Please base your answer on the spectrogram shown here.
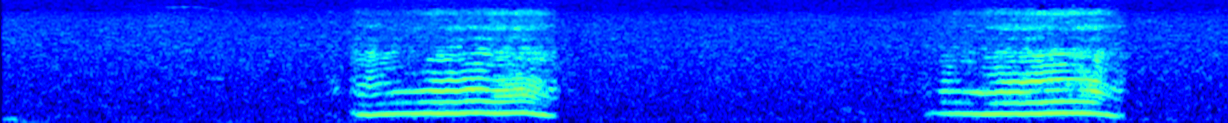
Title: Кот Сёма! Сладко спит и храпит! Наверное что-то снится!!! Cat Syoma sleeps sweetly and snores!!!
